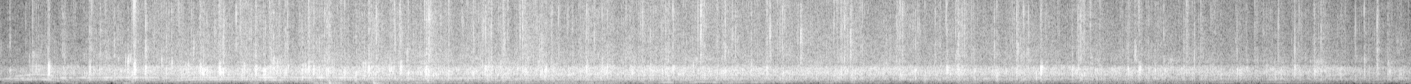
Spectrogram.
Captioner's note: applause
